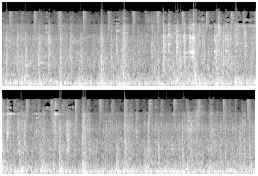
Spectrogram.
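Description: Small narrow-gauge forest railway train running, heard from aboard: a steady low rumble with a rapid, irregular clatter of wheels and carriage knocking over the track.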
